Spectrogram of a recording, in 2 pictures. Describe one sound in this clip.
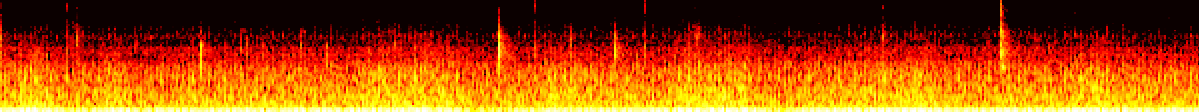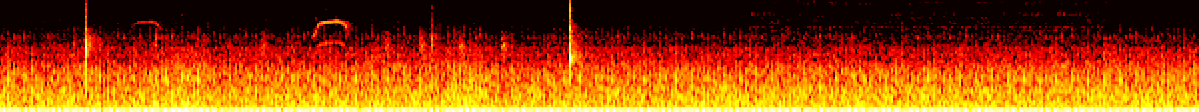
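A hydraulic loader arm whines as it lowers a bale.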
